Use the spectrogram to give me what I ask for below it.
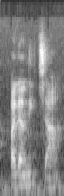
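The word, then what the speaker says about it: паляниця: Once again. Tsa in the end. Tsa. Tsa. Yeah, you say tsa, but you need to say tsa. Tsa. Like Tsa? Palyanytsa. Palyanytsa. And Almost there. You need to say palyanytsa, not palyanytsa. Palyanytsa. Okay. Palyanytsa.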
